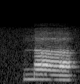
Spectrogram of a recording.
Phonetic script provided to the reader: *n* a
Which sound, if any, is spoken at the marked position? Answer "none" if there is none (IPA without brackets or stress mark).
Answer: n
